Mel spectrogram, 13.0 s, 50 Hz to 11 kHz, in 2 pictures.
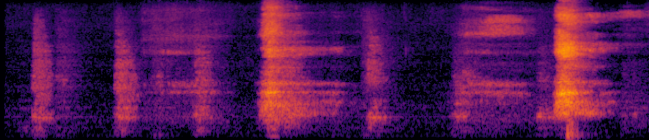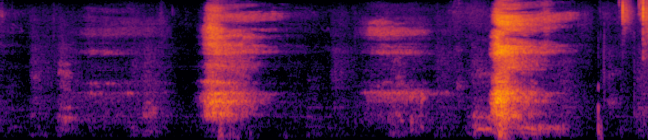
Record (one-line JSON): {"exhalation_length": "13.0 s", "exhalation_amplitude": 27573, "exhalation_signal_mean_std_ratio": 0.3, "survey_phase": "beta (2021-08-13 to 2022-03-07)", "age": "45-64", "gender": "Male", "wearing_mask": "No", "symptom_cough_any": true, "symptom_runny_or_blocked_nose": true, "symptom_shortness_of_breath": true, "symptom_sore_throat": true, "symptom_abdominal_pain": true, "symptom_fatigue": true, "symptom_onset": "5 days", "smoker_status": "Never smoked", "respiratory_condition_asthma": false, "respiratory_condition_other": false, "recruitment_source": "REACT", "submission_delay": "5 days", "covid_test_result": "Positive", "covid_test_method": "RT-qPCR", "covid_ct_value": 27.6, "covid_ct_gene": "E gene", "influenza_a_test_result": "Negative", "influenza_b_test_result": "Negative"}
